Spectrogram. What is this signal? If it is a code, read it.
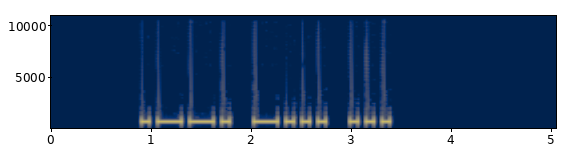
Morse code, heard as a keyed tone, about 15 wpm, 700 Hz. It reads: PBS
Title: USA Call Sign Postfixes - 3 Letters 15wpm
